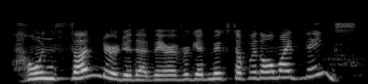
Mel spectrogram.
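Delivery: a hint of a wondering man; mildly puzzled man talking to himself; lightly voiced puzzled artist. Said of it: "the artist wondered".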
